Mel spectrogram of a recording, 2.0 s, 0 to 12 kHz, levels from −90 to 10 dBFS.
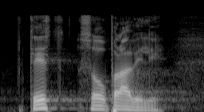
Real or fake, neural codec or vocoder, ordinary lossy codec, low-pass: real; none; none; 7.2 kHz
